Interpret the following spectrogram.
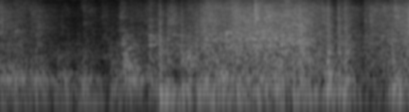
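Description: Handling noise from lifting a heavy potted cactus wrapped in a woven plastic shopping bag: low shuffling and bumping, with a steady rustle starting about halfway through.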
